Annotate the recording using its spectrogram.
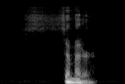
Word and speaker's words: scimitar: Scimitar. – Hey, I'm thinking if Podcrawl lady scimitar. And Riker both pronounce it like that, that's the pronunciation.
